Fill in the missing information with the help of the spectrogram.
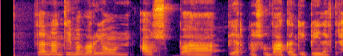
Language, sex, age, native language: Icelandic, female, 13, Polish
